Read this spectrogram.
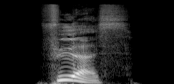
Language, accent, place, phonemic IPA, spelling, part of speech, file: German, Germany, Berlin, /fyːɐ̯s/, fürs, contraction, De-fürs.ogg
- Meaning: contraction of für (“for”) + das (“the”)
